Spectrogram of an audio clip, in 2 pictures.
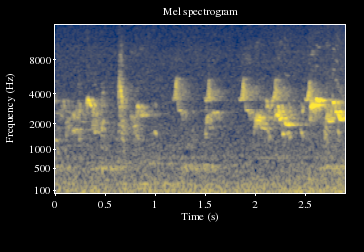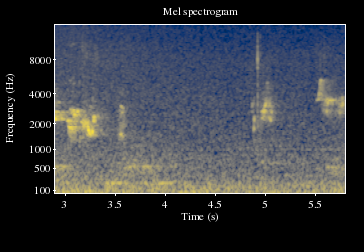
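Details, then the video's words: Red-whiskered bulbul decoy in a trapping cage in Vietnam, described as flaring wildly, gives a run of quick chirped notes for about three seconds, then scattered calls, over low background noise. "Hai chú chào mào mồi so lo ché"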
